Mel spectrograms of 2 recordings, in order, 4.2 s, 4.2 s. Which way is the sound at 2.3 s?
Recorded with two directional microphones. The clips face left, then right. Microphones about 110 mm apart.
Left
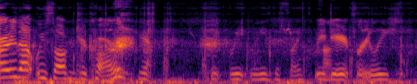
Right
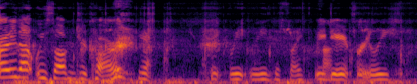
75° right (ahead or behind).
